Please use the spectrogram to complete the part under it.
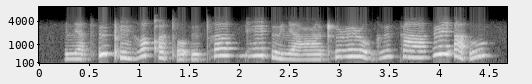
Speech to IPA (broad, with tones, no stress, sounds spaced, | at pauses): lʲ a˩ t͡sʼ ʉ˥ pʼ ẽ˩ ɦ o˥ qʼ ʉ˩ tʼ o˩ ʔ ʉ˩ t̪ʰ ɐ˥ | ɡʱ ẽ˥ ʔ ʉ˩ lʲ a˩ ʕ ɐ˩ ʈʰ ʉ˥ ɭ ɨ˥ ɭ o˩ ɡʱ ʉ˥ k a˥ | ɭ e˥ ʔ a˩ ʔ u˥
